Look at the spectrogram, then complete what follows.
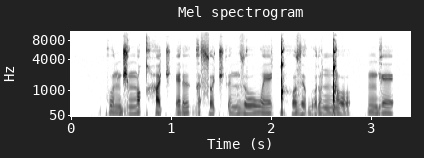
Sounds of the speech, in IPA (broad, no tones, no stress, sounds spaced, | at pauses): k u n d͡ʒ ɨ ŋʷ e qʰ ɵ t͡ʃʼ e ɾ ɨ ɡ ɐ s o t͡ʃʼ ɨ n z u w e ǃʰ o z ɨ ɡʷ i ɾ u ŋ͡ǃ o | ŋ ɡ e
